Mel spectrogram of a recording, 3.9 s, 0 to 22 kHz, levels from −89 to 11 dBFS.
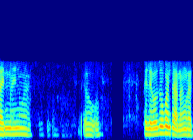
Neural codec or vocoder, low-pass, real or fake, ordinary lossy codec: vocoder, 22.05 kHz, 80 mel bands, Vocos; 3.6 kHz; fake; none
